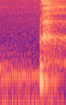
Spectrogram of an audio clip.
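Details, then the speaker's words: Adult's stomach growling after skipping breakfast and drinking a lot of coffee: a sudden short, low, tonal gurgling rumble after a faint steady hum; borborygmi. "my goodness got noises going on everywhere in my stomach um I don't know what that is guys"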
